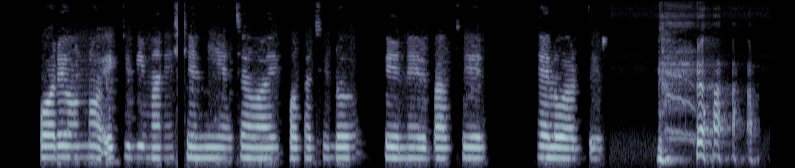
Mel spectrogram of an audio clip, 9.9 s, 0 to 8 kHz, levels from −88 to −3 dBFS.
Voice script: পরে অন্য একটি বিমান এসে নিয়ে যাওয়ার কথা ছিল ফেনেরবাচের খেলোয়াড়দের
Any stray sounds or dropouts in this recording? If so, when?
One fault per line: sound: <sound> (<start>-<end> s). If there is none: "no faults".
sound: dropout (2.2-2.3 s)
sound: laugh (8.2-9.5 s)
